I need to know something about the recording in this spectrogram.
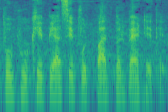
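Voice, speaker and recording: A woman narrator tells a scripted moral story for an animated tale. Her voice sits a little low for a woman, and she reads as a storyteller. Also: normal speed, slight background noise.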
